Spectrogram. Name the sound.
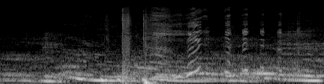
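whale sounds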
